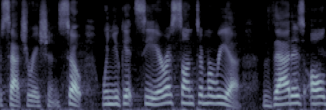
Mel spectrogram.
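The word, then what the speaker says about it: Ceará: It's pronounced Sierra, spelled differently than the singer.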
